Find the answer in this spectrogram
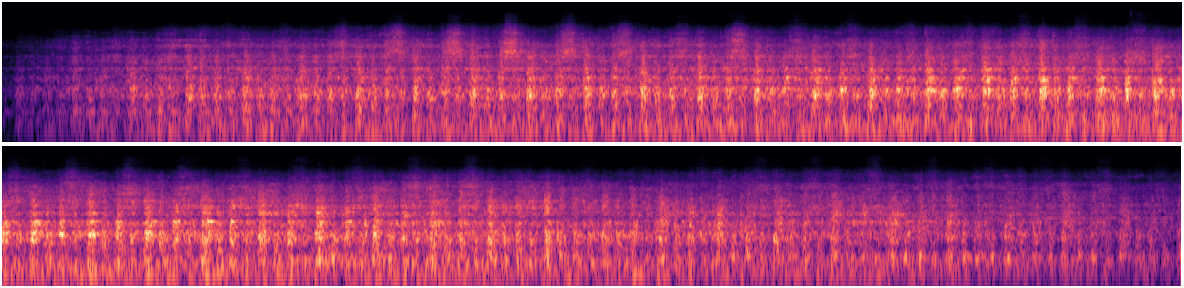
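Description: Train running on rails, a steady rush with a regular clickety-clack of about three clicks a second; it swells up at the start and fades away near the end.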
